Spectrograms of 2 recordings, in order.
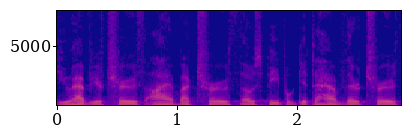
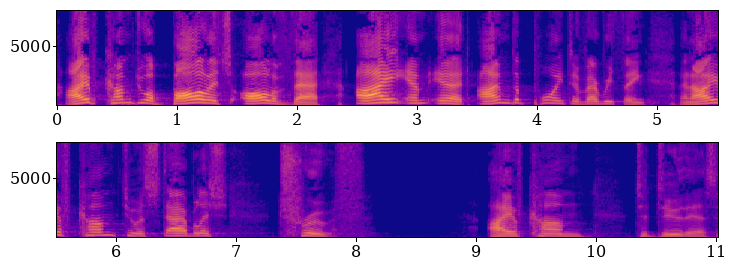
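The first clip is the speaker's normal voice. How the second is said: much louder, higher proclaiming; preaching shout; 8 semitones higher, 18 dB louder than usual. Acted. Preacher shouting Jesus' words to congregation, full force. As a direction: thunder it out to the room.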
